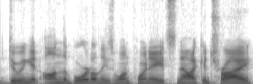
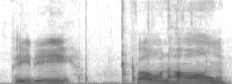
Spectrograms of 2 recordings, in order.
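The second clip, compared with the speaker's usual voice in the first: pitched-up alien croak, a few semitones high; mock alien voice, slightly raised; E.T. impression; 9 semitones higher, 5 dB quieter, much slower than usual. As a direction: play the little alien who wants to go home. E.T. catchphrase imitation.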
